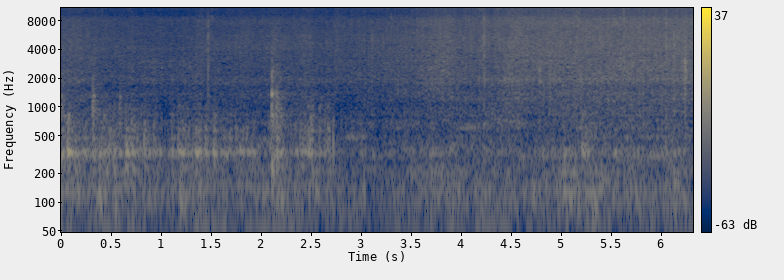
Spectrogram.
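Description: Soya chunks and potato cubes sizzling in spiced oil in a kadai while a spatula stirs and scrapes them, sautéing the masala into the chunks. A few light spatula clicks come in the first half, and the sizzle grows louder from about halfway.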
